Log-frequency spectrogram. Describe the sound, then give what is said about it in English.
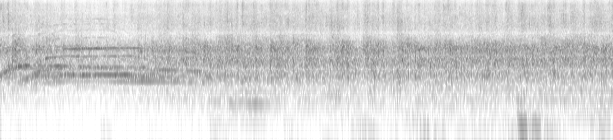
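A fan convention audience applauds a panel moderator as he is introduced: dense, continuous clapping from many people that holds at an even, loud level throughout, with a few cheers mixed in. “Please put those paws together for Lewis Perry.”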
